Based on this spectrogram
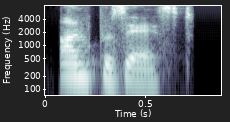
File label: "Unpossessed", Indian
